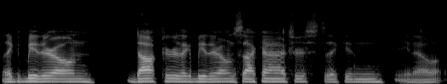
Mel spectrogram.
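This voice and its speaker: A man hosting a podcast who talks in a relaxed, agreeable way with many fillers. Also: medium pitch, moderate pace, vocal fry, clear, resonant tone, dry recording, clean studio sound. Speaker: podcast host. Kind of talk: casual podcast interview.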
